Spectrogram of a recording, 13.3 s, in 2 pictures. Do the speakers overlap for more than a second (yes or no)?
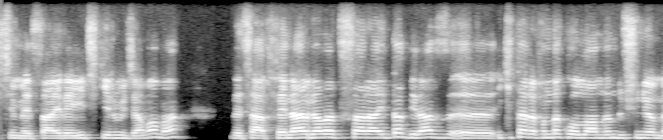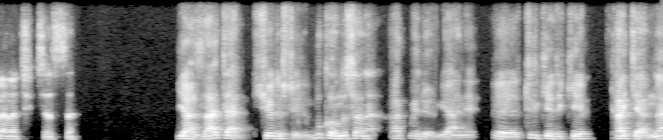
no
